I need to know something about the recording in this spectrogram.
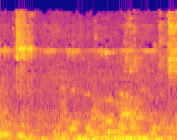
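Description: Crickets trilling steadily in a high thin tone during a quiet lull, over a faint murmur of voices.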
